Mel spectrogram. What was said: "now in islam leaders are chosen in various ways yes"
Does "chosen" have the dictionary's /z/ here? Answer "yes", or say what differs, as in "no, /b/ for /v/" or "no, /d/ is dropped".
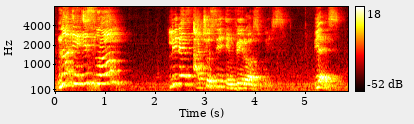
no, /s/ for /z/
